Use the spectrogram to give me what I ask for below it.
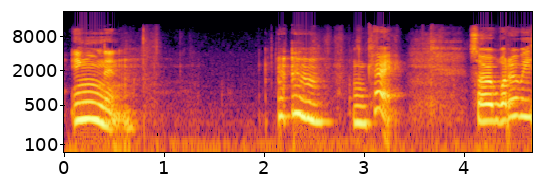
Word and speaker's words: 읽는: And then notice how this, when it's pronounced, this is pronounced 읽는. So this whole thing here just becomes a ning sound when you're pronouncing. 읽는.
